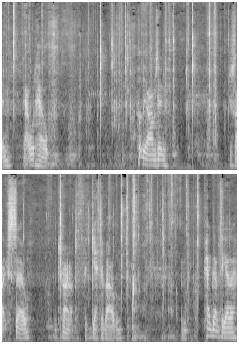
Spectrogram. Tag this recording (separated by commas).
Speech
